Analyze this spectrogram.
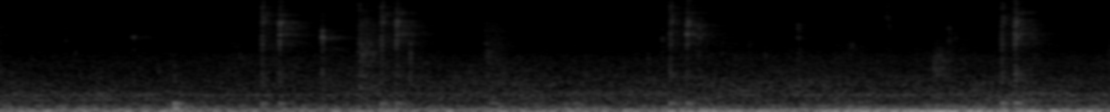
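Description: Irregular clicks of a computer mouse and keyboard, about a dozen short clicks at uneven intervals, over a steady low hum.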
